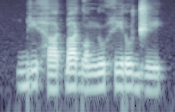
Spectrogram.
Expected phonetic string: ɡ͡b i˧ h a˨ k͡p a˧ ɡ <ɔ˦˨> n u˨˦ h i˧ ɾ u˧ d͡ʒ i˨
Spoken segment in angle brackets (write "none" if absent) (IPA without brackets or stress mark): ɔ˨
